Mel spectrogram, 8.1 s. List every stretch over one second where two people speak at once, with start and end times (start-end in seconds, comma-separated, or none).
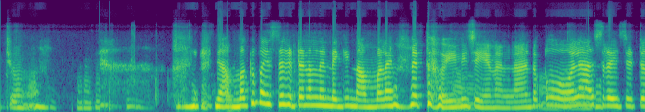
5.7-7.3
